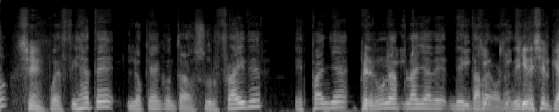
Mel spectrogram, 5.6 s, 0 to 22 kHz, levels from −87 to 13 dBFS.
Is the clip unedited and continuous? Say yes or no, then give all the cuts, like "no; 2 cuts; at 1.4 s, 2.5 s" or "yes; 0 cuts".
yes; 0 cuts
